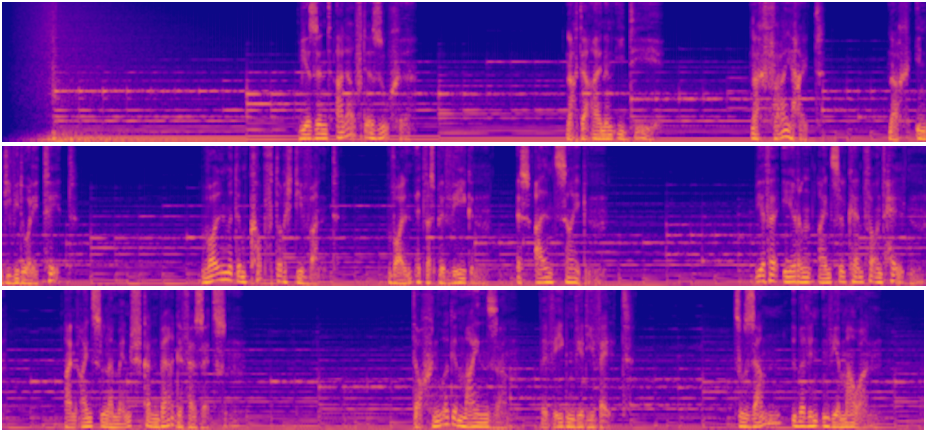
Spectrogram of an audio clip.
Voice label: Imagefilm Konferenz

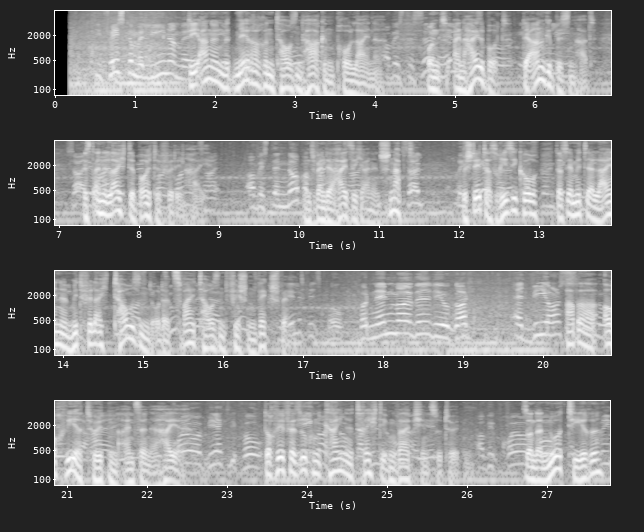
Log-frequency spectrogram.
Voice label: DE Voiceover Groenland; LOFT VOICES

